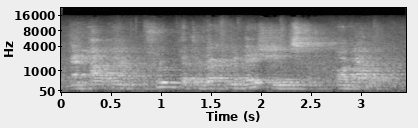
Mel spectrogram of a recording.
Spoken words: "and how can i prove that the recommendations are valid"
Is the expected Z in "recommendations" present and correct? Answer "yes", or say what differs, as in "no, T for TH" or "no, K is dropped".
yes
